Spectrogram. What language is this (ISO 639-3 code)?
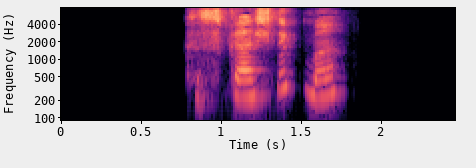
tur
